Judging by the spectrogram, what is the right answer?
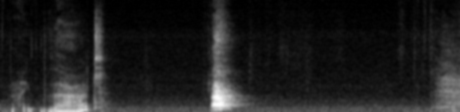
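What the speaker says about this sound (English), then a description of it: "why Sophie is always barking at the front door" A dog barks at the front door at night: a drawn-out, whining vocal sound, then a single sharp bark a little later and a softer one near the end, with quiet gaps between.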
